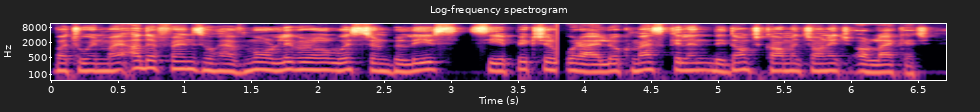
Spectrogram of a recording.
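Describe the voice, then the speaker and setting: A young man from Morocco talks through a scripted commentary in a steady, explanatory way. His voice is very dark and mellow. He sits at middle pitch and lays out his points in order, like a list. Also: fairly quick. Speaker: YouTube commentator.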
